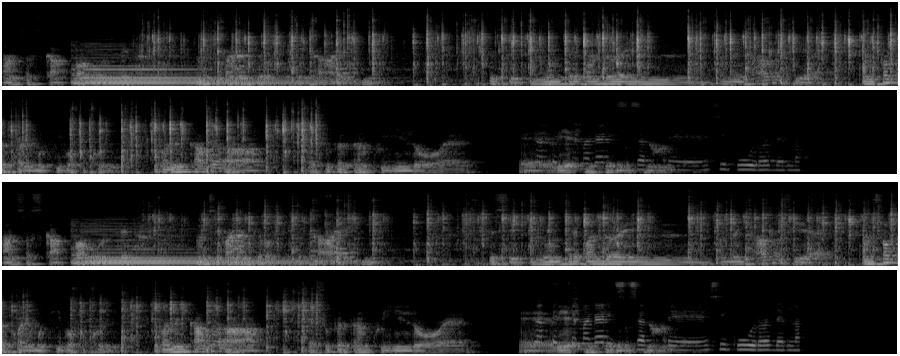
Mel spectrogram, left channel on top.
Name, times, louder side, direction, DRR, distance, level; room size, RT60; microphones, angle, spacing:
voice 1, 0.0-3.8 4.3-4.6 4.9-10.2 10.4-11.6 12.0-13.7 14.1-15.7, right 1 dB, 50° right, 1.9 m, -38 dB
Bowed string instrument, 0.7-4.0, equal, 15° right, 1.1 m, -36 dB
sound 1, 1.3-6.5 6.9-9.3 9.6-12.2, left 5 dB, 60° left, 1.1 m, -35 dB
voice 2, 3.0-3.6 14.3-16.9, right 6 dB, 70° right, 0.5 m, -45 dB
7.2 x 6.0 x 5.3 m
head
